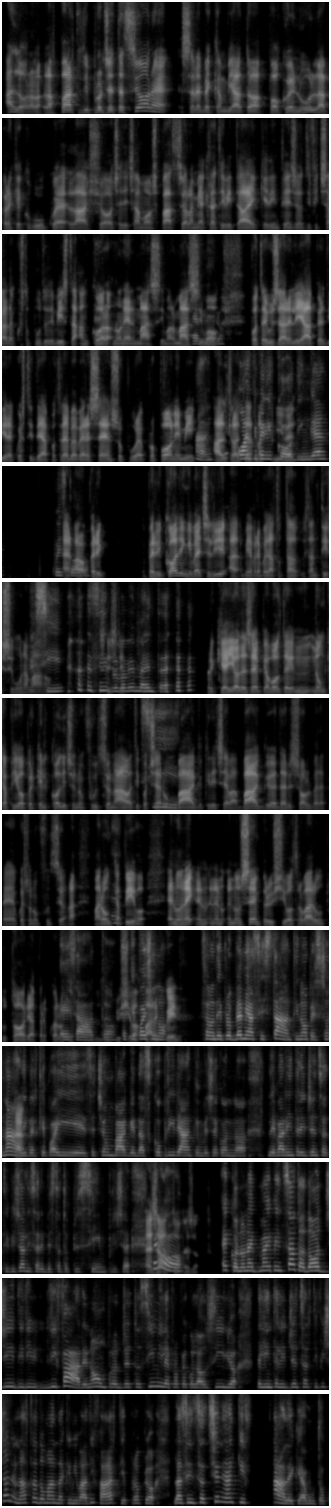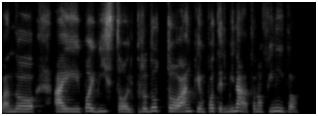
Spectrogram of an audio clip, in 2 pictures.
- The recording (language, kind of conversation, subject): Italian, podcast, Qual è stato il progetto più soddisfacente che hai realizzato?
- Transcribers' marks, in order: "cioè" said as "ceh"; laugh; laughing while speaking: "sì, probabilmente"; laugh; other background noise; "tutorial" said as "tutoria"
